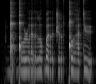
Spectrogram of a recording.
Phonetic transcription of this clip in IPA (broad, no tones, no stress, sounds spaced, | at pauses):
ɡ͡ǃ u ɡ͡ǃ o ɹ ʊ ɾ ʌ r l o ɓ ʌ r t͡ʃ o r ǃ ʊ ɦ a t y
